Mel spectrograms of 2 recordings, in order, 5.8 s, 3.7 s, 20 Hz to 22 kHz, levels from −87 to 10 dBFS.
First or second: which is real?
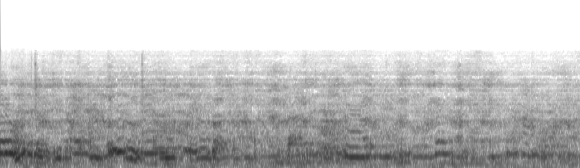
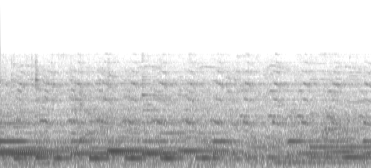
second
